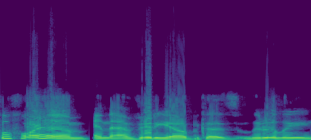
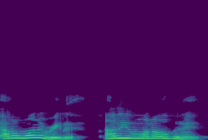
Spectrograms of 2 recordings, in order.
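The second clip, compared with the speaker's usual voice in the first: higher, softer pouting whine; whiny refusal; 6 semitones higher, 4 dB quieter, much faster than usual. Retold or imitated. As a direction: pout it out. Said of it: "I was like".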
